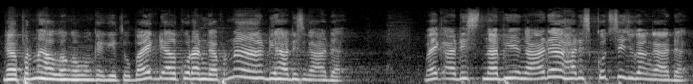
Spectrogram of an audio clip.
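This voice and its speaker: A woman preaching a casual, conversational sermon, telling stories and acting out dialogue with shifting pitch. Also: fairly quick. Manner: lively storytelling, acts out dialogue with shifting pitch. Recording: echoey hall with music behind.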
